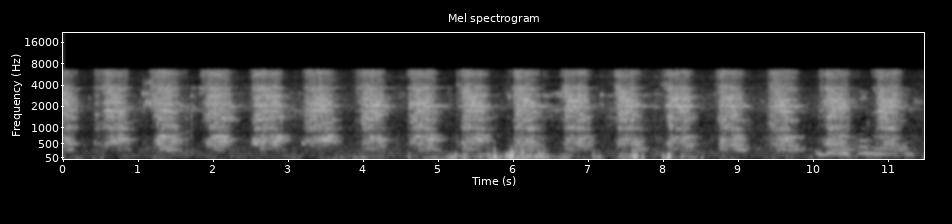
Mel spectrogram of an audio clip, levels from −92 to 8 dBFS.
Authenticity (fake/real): fake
